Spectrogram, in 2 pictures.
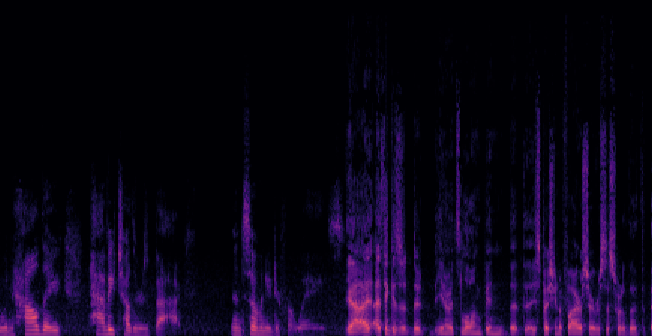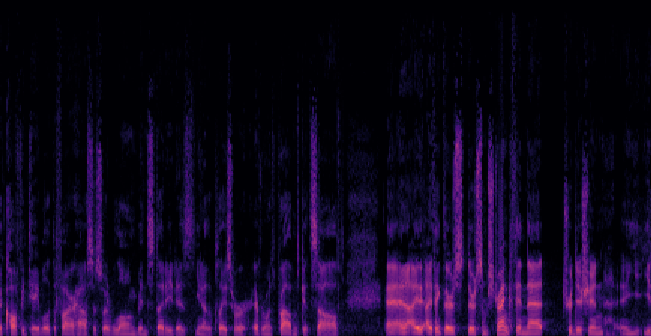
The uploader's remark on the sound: at the 2023 NEP "We Need to Talk" mental and behavioral health conference in Las Vegas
